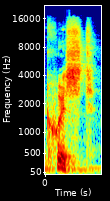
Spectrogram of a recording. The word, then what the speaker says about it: Quist: Now, Adrien Quist to rhyme with pist was an Australian tennis player from uh during the 1930s to the 1950s.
